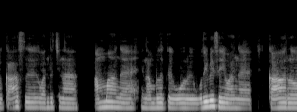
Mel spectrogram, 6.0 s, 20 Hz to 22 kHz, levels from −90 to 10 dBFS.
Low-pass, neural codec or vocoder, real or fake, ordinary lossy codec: none; none; real; none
